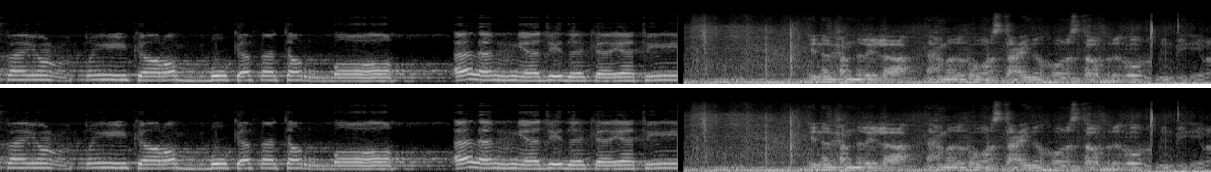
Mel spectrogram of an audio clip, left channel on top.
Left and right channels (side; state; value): both; identical; correlation 1.00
